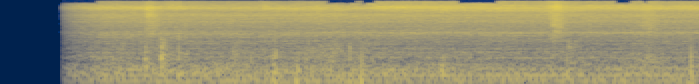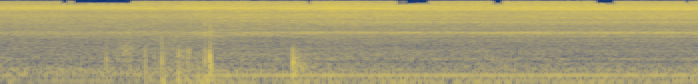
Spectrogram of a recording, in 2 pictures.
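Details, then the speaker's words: Failed gas water heater with hot water leaking out, gas and water shut off: a steady, even hiss inside the tank with faint scattered ticks and no burner roar; tank leak. "If you put your ear up to this, I don't know if this can hear it or not, but it's really making some kind of hissing sound inside of it."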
